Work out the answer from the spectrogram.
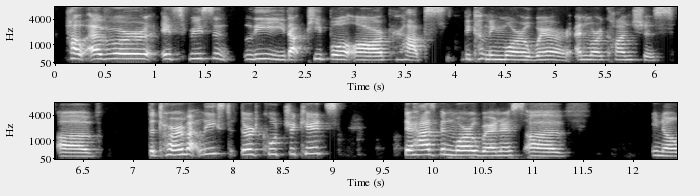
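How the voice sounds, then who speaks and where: Earnest young woman, higher voice. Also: darkish tone. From Hungary. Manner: earnest, explanatory, frequent "in a sense" hedges. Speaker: interview guest. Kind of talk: interview answers.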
